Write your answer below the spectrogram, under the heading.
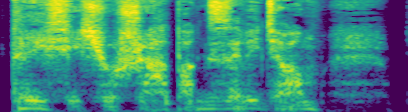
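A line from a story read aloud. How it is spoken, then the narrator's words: Delighted whisper. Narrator (Russian): прошептал он в восторге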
